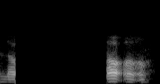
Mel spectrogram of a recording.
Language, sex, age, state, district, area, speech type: Manipuri, male, 18-30, Manipur, Churachandpur, rural, conversation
